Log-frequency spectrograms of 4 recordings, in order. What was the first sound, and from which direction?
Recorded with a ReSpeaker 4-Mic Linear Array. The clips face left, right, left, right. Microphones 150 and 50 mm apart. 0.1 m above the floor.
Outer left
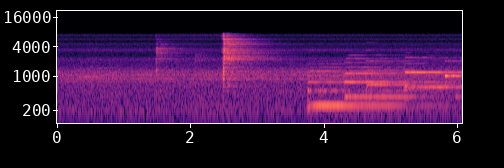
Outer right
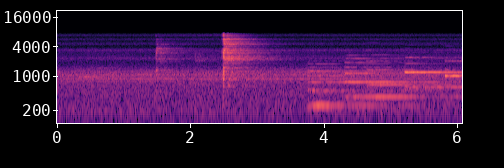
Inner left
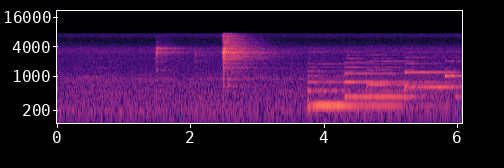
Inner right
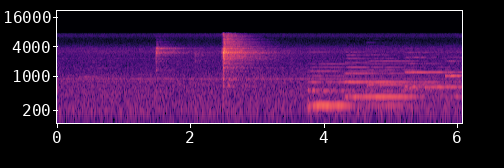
Ticking, 5° right (ahead or behind).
